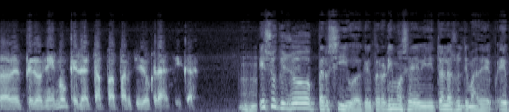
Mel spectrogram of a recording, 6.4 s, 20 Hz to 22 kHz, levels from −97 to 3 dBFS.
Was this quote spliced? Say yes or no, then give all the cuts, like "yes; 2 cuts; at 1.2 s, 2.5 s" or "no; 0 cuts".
yes; 1 cut; at 3.2 s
